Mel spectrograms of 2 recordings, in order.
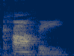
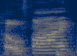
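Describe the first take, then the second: First: It sounds just like the drink coffee. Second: It starts with 'co' as in co-finance. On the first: The speaker calls it right. "No, it's it's coffee" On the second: The speaker calls it wrong. "I've been pronouncing it Ko-Fi because I thought it was like co-finance"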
